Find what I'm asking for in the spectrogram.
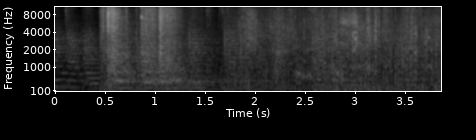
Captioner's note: gate opens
